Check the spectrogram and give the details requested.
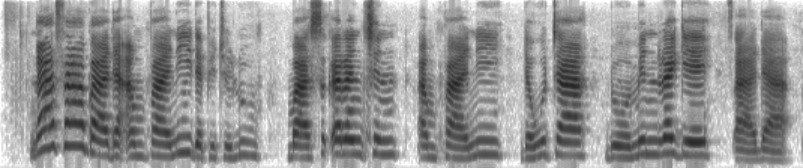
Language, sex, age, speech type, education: Hausa, female, 46-60, read, secondary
